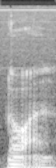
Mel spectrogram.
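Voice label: "nuan" third tone, pinyin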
